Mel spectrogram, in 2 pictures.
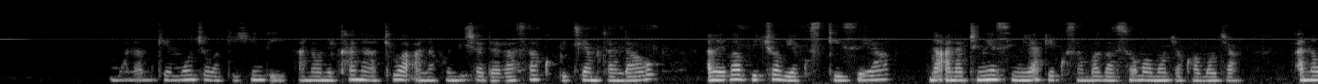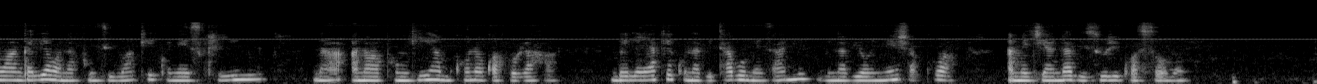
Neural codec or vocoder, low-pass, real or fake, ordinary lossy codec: none; 7.2 kHz; real; AAC, 32 kbps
